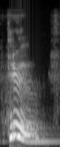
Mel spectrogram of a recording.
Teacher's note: Então, fez o f, você vai puxar a língua para dentro fazendo esse R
